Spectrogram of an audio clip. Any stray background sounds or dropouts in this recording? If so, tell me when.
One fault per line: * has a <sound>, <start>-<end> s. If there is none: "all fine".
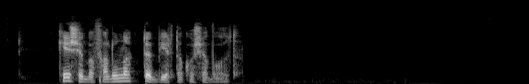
all fine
